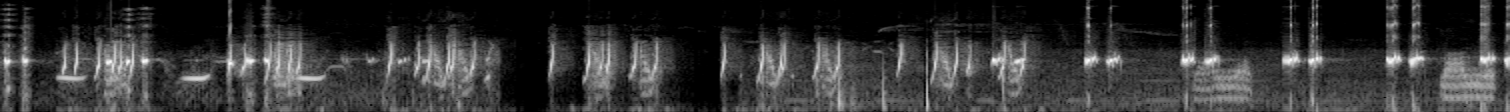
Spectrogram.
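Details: Quail calls from a recording used in hunting. Crisp high chirps and short slurred notes arrive in rapid, irregular groups, ending with louder clipped double notes and a couple of harsh, buzzy bursts.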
